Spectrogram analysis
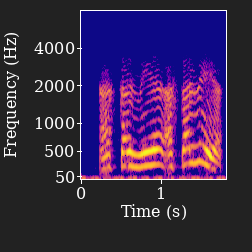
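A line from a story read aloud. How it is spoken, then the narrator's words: Class shouting in unison. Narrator (Russian): хором закричали в классе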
